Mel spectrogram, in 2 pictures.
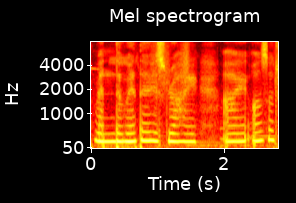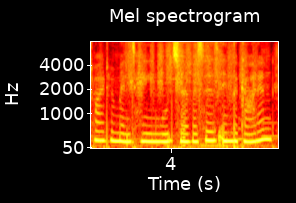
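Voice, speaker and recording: A woman from northeastern Thailand, gently narrating a gardening video in a measured, explanatory way. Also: fairly high pitch, flat delivery, low-quality recording. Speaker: gardening vlogger. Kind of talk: calm scripted voice-over narration.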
